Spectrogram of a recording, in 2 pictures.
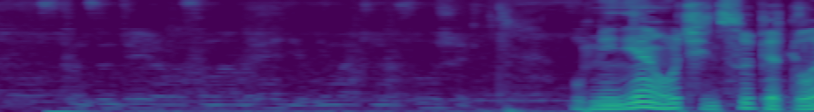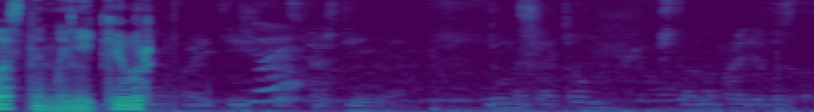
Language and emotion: Russian, positive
